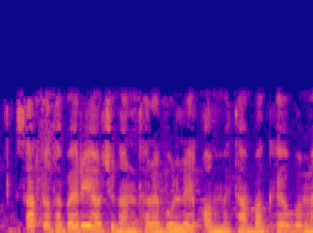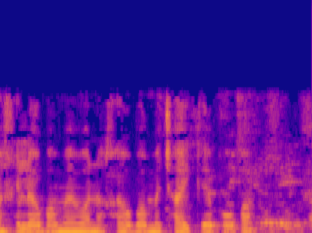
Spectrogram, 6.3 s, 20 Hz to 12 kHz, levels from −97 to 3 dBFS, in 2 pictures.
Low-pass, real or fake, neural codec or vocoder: 7.2 kHz; real; none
